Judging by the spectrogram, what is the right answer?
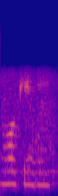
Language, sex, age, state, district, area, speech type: Tamil, female, 18-30, Tamil Nadu, Nilgiris, rural, conversation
